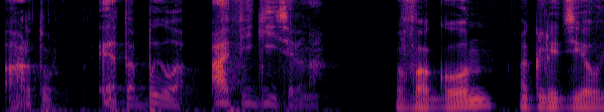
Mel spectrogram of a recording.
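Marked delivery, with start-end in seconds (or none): 0.0-2.4 hushed aside, much softer; softly whispered praise to a friend. A narrator's reading. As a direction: whisper it so the captain can't hear. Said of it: "тихо шепнул".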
